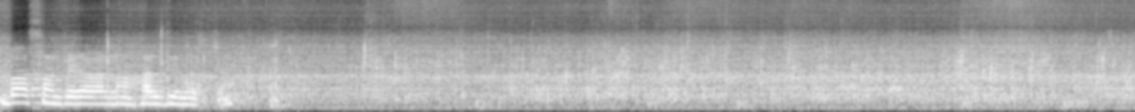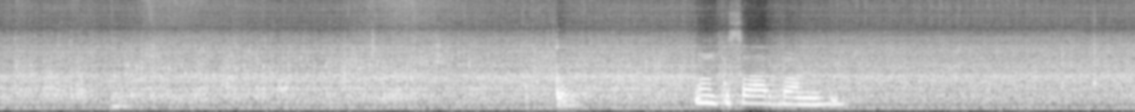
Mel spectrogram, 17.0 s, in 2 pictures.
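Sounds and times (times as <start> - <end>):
sauce sizzling and bubbling in a pot: 0.0 - 17.0
spoon stirring and scraping a pan: 1.3 - 12.0.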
